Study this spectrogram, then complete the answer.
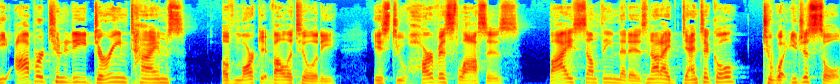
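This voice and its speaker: Fairly quick and lively in intonation, a man with a plain, everyday voice and fairly high pitch is heard in a dry, close sound with no echo. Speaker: financial podcast host. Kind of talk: scripted podcast monologue and interview.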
